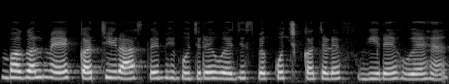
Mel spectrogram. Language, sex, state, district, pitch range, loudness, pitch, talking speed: Hindi, female, Jharkhand, Garhwa, 265-290 Hz, -17 LUFS, 280 Hz, 200 wpm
